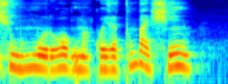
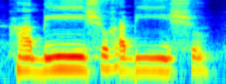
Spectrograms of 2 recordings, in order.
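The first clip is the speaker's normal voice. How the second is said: cold voice, said softly. Reading a bedtime story aloud, the master answering: cold voice, said softly. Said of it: "disse a voz fria suavemente".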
